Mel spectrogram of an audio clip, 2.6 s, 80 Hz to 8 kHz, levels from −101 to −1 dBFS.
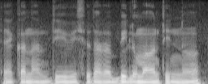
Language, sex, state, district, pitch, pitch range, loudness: Chakma, male, Tripura, West Tripura, 85 Hz, 85-90 Hz, -17 LUFS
